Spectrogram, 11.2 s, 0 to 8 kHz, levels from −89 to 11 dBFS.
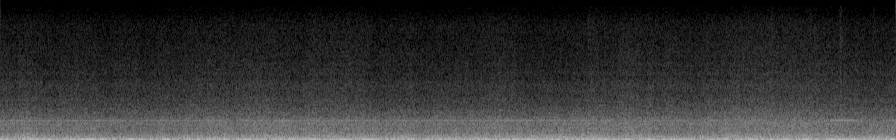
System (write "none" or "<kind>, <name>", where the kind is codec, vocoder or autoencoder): none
